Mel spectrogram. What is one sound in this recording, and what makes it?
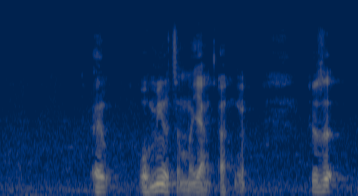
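An elderly man laughs softly.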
